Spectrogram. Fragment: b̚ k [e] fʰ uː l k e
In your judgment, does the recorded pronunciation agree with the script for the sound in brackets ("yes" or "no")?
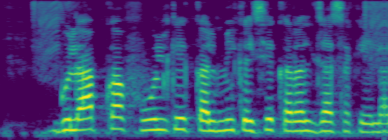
no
